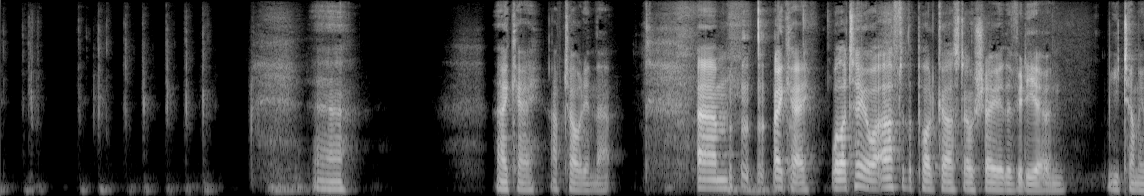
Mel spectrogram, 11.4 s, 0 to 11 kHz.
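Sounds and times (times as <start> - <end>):
typing on a computer keyboard: 0.0 - 2.2
breathy exhale with voiced sigh: 2.5 - 3.4
speech: 3.1 - 3.6, 5.0 - 11.4.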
